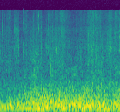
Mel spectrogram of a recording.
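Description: Steady low rumble of wind on the microphone in open country.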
